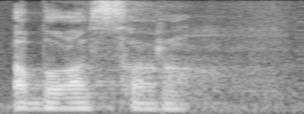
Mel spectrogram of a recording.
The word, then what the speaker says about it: Abu Asara: Abu Asara. How do you spell it?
